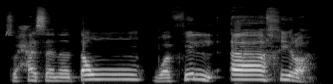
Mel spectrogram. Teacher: So there is idgham merger with ghunna. So ghunna means double stretch.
